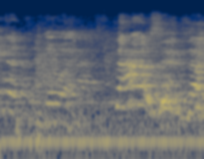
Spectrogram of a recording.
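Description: A child's voice speaking lines in a stage play, over a steady low hum.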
